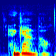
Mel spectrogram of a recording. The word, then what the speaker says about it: Encanto: Nous parlerons donc Enkento. c'est comme ça que ça se prononce Encanto. – Encanto.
